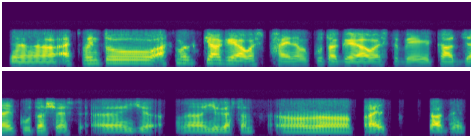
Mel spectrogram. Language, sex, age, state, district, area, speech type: Kashmiri, male, 18-30, Jammu and Kashmir, Srinagar, urban, conversation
